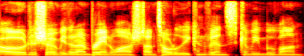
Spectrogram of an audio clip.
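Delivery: loud, condescending, dripping with sarcasm, dismissive. Retelling a character's condescending reply to another character: imitating a sarcastic tone. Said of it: "Being so sarcastic about it".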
